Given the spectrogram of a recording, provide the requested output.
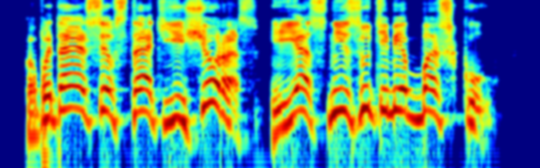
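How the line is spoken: Shouted, spitting sand. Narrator (Russian): крикнул Артём, плюясь песком, которого набрал полный рот

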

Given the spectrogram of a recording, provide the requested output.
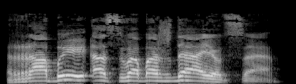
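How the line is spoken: Loud declaration. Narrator (Russian): громко произнес он

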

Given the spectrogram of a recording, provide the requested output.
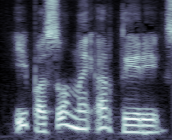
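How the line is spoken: Calm comment. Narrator (Russian): спокойно прокомментировал Арцулов

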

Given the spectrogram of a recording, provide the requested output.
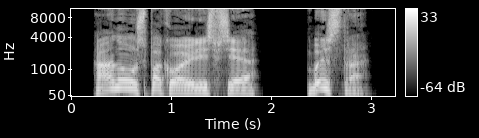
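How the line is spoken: Booming, overpowering voice. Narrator (Russian): придавило зычным голосом отца Никодима

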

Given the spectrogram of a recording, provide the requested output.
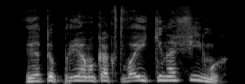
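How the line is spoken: Excited breathless exclamation. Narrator (Russian): восторженно выдохнул Муха

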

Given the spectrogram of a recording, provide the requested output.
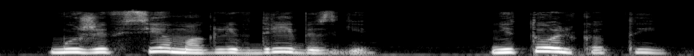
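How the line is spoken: Quiet. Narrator (Russian): тихо сказал Владик

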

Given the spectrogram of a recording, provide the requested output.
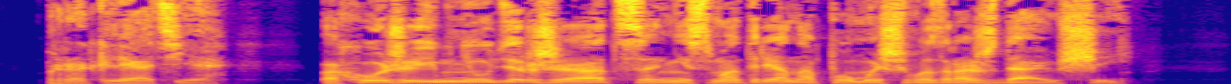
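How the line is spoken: Through gritted teeth, man. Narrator (Russian): Сквозь зубы произнес мужчина

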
